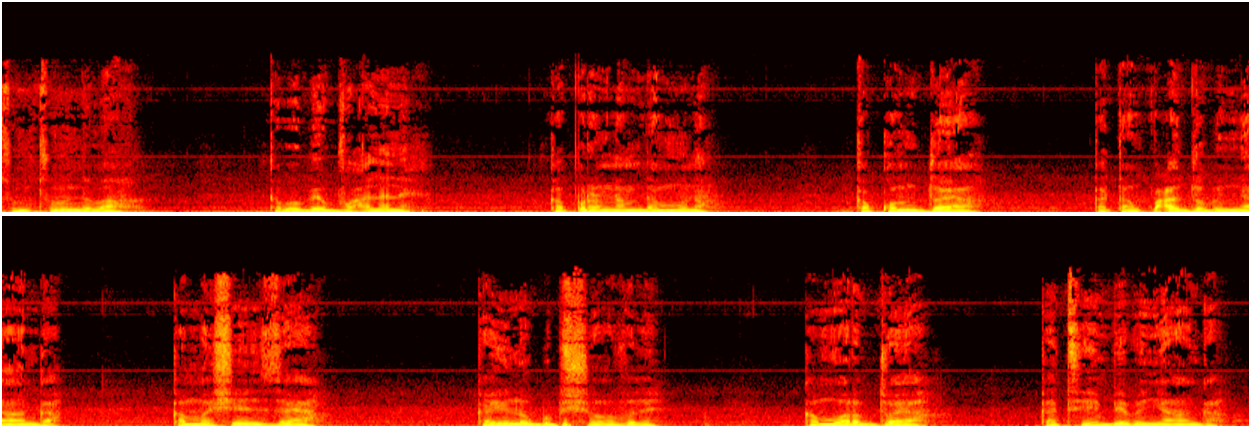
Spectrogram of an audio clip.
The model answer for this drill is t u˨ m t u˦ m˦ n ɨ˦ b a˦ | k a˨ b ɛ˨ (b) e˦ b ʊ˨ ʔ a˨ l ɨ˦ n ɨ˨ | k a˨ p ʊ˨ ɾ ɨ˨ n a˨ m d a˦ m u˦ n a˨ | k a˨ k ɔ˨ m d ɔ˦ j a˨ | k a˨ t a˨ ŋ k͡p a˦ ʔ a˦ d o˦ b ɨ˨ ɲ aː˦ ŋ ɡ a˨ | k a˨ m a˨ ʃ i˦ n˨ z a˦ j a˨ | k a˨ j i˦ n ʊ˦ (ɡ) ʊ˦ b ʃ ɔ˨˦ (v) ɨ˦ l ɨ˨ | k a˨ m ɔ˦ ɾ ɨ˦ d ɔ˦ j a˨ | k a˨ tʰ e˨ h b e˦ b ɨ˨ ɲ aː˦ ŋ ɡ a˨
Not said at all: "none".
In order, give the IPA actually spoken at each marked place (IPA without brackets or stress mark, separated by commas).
b, ɡ, v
